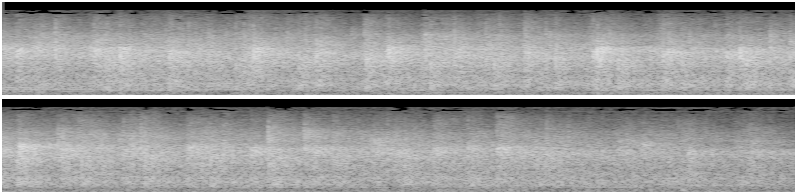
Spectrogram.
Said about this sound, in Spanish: Denle un aplauso grande a Cristo.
